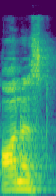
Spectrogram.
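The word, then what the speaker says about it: honest: produce कर रहा है ऑनेस्ट के केस में ये साइलेंट हो जाता है तो फिर वो ओबवियसली ऑनेस्ट अलिफ वाली साउंड प्रोड्यूस हो जाएगी एन आ जाएगा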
